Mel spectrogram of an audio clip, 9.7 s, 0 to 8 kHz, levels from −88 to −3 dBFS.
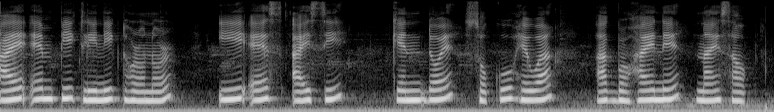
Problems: none marked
